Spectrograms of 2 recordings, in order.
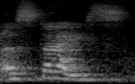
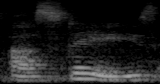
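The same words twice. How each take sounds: First: "astais" ending in an eye-like diphthong; wrong ending. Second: "astes" ending in -ays, not -ais; correct ending. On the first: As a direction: say "astais" with -ais, as the mistake. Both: Shown as a demonstration. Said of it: "Not astais, astes".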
